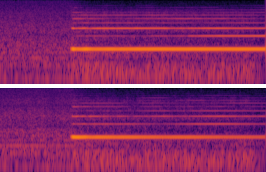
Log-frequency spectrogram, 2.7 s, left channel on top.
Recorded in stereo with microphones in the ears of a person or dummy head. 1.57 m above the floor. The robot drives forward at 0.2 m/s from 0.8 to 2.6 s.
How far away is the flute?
About 0.7 m.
